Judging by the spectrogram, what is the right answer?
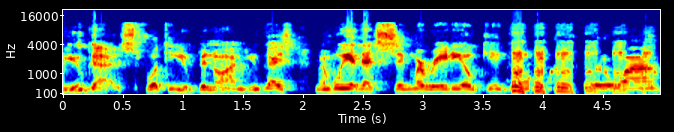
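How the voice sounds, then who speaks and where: A man talks at a fairly quick pace. He hardly pauses at all. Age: 60s. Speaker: radio host. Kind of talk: interview conversation.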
